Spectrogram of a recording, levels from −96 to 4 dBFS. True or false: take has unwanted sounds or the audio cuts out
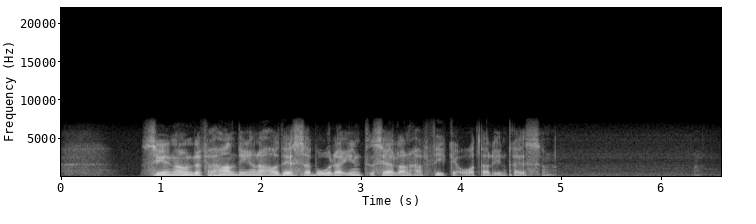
false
